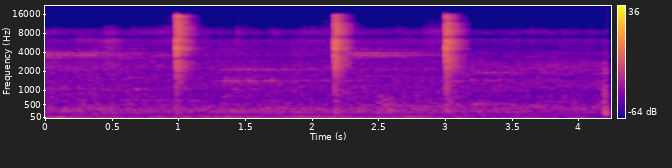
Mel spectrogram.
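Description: Scissors snip through hair.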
